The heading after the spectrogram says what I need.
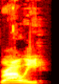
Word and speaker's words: Raleigh: old rally sure um raleigh raleigh raleigh raleigh raleigh north carolina raleigh north kakalaka so we i've always pronounced it rally oh like a rally yeah like a rally like a rally car this is the show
